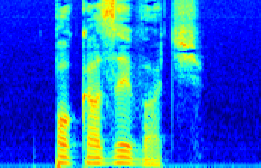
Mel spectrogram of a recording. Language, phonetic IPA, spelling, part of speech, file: Polish, [ˌpɔkaˈzɨvat͡ɕ], pokazywać, verb, Pl-pokazywać.ogg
